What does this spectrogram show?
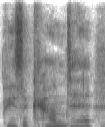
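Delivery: high mock Hannibal voice; lightly voiced creepy Lecter. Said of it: "fava beans".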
